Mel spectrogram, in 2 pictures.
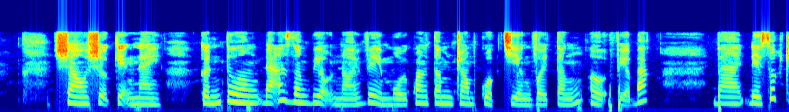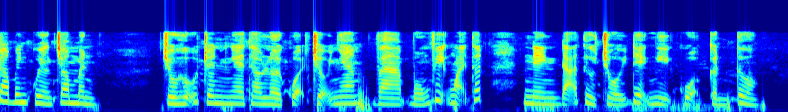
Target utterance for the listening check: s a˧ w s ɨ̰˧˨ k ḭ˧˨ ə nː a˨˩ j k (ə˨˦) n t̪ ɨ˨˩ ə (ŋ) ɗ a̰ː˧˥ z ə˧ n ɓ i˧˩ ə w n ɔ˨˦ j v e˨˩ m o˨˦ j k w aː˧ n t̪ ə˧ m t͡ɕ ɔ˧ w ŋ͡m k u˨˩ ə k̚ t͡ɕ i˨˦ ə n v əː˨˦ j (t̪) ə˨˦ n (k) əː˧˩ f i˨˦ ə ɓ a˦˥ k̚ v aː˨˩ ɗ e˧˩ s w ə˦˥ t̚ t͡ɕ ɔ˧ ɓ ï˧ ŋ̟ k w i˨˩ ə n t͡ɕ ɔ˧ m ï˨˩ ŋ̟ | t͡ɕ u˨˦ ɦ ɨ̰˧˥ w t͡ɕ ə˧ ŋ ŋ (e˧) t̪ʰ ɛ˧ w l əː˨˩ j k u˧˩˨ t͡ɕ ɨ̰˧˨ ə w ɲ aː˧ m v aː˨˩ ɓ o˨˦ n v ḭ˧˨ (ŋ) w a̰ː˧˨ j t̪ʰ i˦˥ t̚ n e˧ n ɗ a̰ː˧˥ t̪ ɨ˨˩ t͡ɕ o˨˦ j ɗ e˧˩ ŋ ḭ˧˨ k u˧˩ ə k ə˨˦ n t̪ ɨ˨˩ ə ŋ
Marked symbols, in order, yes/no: yes, yes, yes, no, no, yes

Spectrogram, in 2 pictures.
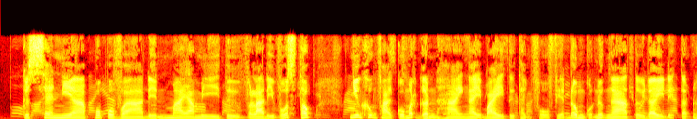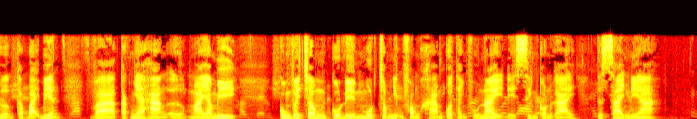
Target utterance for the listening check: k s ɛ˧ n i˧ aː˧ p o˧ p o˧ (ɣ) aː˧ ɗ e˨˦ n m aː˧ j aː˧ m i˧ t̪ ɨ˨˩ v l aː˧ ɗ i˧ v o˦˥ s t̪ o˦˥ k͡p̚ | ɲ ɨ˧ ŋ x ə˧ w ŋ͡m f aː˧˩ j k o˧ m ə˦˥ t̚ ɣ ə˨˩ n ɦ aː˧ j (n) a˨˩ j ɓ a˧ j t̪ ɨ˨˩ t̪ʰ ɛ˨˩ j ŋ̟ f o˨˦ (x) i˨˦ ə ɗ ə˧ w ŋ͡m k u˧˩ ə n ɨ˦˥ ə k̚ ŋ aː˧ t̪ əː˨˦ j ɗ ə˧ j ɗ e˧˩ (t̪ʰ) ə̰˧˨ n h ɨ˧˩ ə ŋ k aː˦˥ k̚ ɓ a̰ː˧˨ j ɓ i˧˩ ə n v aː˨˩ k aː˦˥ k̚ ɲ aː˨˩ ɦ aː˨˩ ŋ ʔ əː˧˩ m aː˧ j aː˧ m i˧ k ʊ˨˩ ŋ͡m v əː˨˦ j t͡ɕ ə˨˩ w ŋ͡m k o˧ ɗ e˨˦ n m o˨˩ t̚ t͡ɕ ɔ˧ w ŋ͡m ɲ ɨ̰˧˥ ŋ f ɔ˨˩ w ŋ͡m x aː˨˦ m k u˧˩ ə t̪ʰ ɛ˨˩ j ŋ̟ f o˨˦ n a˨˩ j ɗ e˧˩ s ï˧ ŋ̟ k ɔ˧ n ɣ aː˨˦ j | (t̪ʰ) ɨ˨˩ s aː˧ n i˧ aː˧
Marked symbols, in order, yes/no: no, no, no, no, no

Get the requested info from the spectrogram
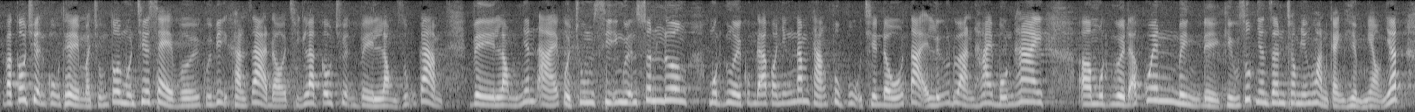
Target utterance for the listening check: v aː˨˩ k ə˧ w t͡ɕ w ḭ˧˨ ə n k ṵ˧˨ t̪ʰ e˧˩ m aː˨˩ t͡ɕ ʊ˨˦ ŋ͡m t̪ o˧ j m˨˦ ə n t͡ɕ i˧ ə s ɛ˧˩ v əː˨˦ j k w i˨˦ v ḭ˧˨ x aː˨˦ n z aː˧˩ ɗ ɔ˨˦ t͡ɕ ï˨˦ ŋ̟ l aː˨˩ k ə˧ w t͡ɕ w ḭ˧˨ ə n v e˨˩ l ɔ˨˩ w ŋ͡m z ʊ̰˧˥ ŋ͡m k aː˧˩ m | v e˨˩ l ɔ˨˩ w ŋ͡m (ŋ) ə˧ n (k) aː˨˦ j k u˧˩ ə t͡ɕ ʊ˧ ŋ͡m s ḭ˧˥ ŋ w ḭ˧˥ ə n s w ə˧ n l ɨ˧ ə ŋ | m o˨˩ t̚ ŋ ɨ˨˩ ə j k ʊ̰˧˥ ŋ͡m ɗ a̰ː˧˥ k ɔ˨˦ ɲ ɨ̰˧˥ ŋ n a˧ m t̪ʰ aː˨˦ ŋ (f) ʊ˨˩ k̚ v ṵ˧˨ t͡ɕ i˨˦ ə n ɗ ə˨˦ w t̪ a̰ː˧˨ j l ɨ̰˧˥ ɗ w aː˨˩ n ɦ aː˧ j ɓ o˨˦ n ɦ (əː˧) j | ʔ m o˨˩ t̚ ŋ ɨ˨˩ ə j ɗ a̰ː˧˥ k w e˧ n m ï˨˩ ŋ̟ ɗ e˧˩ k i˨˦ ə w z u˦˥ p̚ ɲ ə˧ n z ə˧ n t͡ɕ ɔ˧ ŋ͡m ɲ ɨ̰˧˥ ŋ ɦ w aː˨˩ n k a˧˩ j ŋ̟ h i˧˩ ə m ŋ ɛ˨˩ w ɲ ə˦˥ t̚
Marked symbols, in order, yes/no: no, no, yes, no

